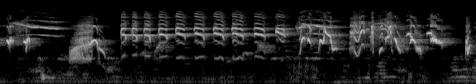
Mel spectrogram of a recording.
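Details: Oriental magpie-robin song played as a lure to get other caged songbirds singing: loud, high, varied phrases, with a rapid run of about a dozen repeated sharp whistled notes, then scratchy, squawky chattering and quick twittering flourishes, in a small indoor room.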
